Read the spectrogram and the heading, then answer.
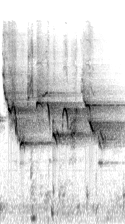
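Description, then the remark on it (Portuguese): A person whistles rapid, bird-like chirps and trills, mimicking birdsong in a continuous run of high, warbling notes, clear and close with no talking. “Eu sei imitar pássaros, estás a ver?”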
